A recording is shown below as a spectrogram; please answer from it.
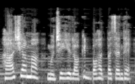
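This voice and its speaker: A woman's voice: normal speed, faint music behind, lightly acted. A woman doing a cheerful, playful little girl. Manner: high, lively and warm-hearted.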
